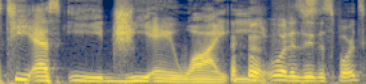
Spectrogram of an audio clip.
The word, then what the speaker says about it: Tsegaye: Tesge Kebede. Well, at least it is Tsegaye.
